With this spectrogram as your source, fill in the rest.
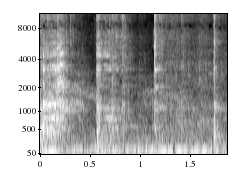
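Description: Paniyaram batter being stirred and mixed in a bowl by hand, a steady scraping and swishing with several distinct clinks of the utensil against the container, close and alone.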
